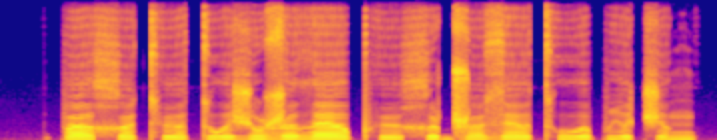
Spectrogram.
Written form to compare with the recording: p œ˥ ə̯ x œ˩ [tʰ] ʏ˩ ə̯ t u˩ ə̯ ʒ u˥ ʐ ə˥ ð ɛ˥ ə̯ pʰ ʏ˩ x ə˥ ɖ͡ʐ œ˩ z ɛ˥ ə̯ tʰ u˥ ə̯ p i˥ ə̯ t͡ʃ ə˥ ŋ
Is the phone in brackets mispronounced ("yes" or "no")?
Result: no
